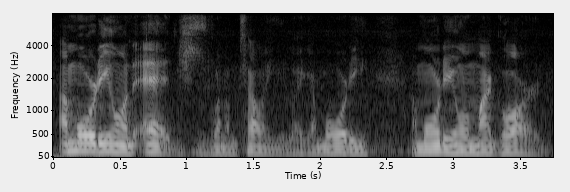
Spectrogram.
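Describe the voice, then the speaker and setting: He's a fast-talking streamer from Philadelphia with a mid-range voice, slight background noise audible. His storytelling to viewers is casual, blunt and profane, wandering with lots of restarts.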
